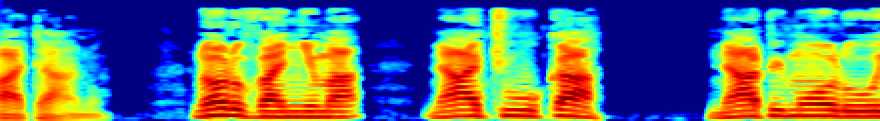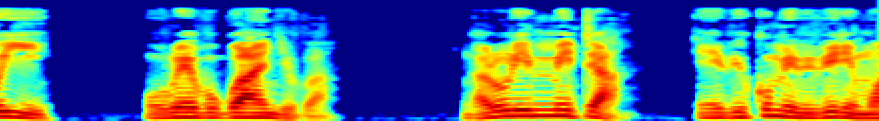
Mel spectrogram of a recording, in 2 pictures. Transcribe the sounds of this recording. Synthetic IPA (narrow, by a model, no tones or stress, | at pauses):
a̰ta̰ːno̰ | no̞ːluvaɲːuma | naːcuːka | naːpimo̞ːluːji | olwe̞ːβuɡwaːɲɟuβa̰ | ŋɡalulimmːita̰ | eβikumiβiβiɾimw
